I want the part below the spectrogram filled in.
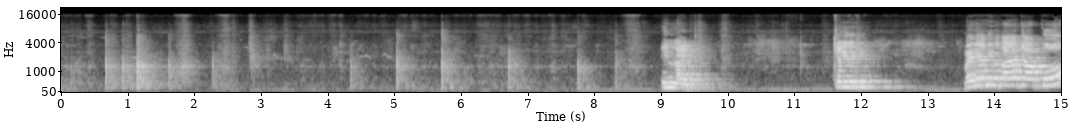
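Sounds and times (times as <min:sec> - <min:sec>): chalk tapping on blackboard: 0:00.0 - 0:08.8.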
